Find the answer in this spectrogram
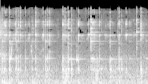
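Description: A small metal whisk clinks and taps against a glass cup in quick, irregular strokes while whisking vinegar and oil into a creamy emulsion.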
